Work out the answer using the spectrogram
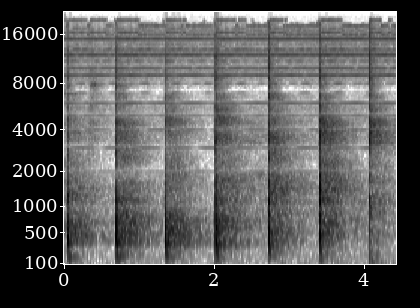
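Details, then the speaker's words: Cerwin Vega AT12 speaker with a cabinet rattle: seven firm knuckle taps on the cabinet side, each dull and quick to die away with no hollow ring, showing a solid panel with no loose joint there. "and you're basically you're listening for that little bit of hollow sound so to me this sounds pretty solid on this side right there"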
